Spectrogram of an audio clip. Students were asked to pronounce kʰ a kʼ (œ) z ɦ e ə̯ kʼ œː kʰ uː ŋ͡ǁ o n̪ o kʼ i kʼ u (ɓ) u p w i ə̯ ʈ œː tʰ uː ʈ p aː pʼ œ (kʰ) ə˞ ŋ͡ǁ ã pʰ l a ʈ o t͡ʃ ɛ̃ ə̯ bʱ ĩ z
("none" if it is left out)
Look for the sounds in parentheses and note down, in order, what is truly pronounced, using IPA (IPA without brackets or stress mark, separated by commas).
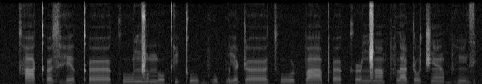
œ, bʱ, kʰ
